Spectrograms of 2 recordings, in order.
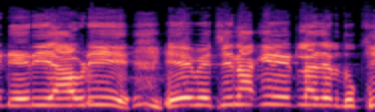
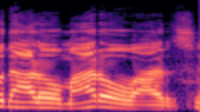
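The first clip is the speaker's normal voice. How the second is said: low, slow proclamation as the goddess; 7 semitones lower than usual. Acted. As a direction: drop the voice and declare it is her day. Medium speaks as goddess Meldi. (દેવીનો નીચો, ધીમો અવાજ)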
